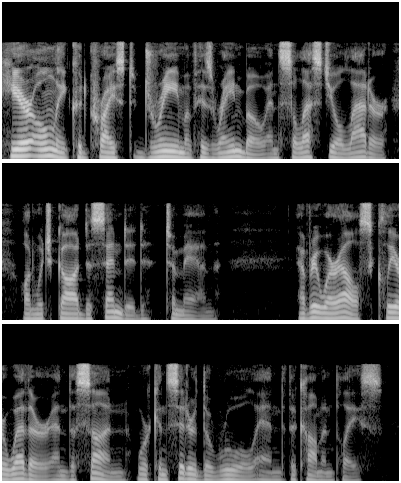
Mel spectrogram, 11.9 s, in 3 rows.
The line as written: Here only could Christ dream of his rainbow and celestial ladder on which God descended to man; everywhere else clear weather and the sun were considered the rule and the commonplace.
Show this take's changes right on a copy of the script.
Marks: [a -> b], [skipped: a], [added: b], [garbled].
Here only could Christ dream of his rainbow and celestial ladder on which God descended to man; everywhere else clear weather and the sun were considered the rule and the commonplace.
